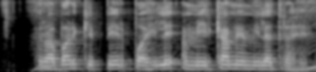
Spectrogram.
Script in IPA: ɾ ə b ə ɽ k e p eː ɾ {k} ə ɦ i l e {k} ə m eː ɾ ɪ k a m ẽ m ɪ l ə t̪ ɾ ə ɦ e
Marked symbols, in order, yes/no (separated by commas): no, no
